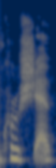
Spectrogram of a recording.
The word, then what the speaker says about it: Khrushchev: Nick I crush F this is how you say his name Khrushchev kind of backs down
